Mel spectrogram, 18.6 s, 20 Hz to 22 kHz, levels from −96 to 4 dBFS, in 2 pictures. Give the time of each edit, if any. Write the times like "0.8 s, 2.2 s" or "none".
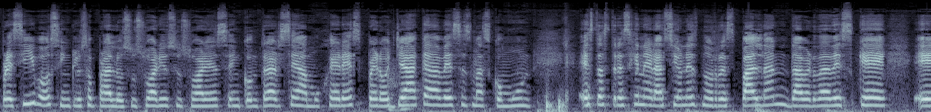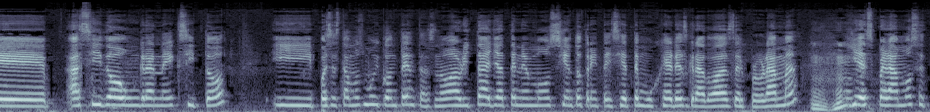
5.6 s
